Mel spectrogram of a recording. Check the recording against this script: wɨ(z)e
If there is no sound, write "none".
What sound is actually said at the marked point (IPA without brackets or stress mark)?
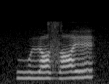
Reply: zˤ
